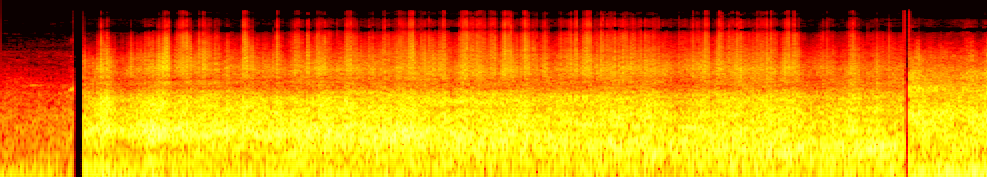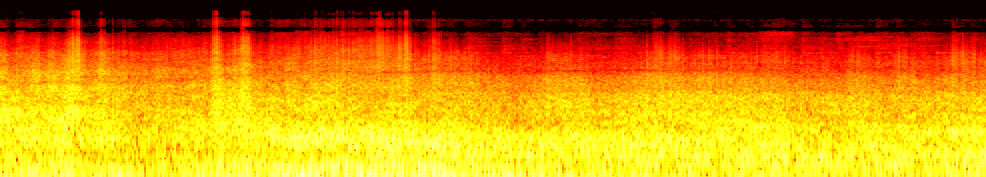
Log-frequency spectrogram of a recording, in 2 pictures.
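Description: Loud, steady rushing jet-engine noise from a fighter jet flying a display pass and climbing, with wind on the microphone. The sound breaks off sharply for a moment about half a second in, then runs on.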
